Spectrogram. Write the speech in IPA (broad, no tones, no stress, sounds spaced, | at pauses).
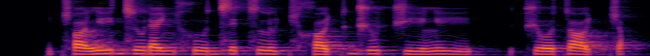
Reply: cʰ ɒ l i d͡z u ɾ æ ʎ x u d͡z e t͡s l u c x ɒ c d͡ʒ u t͡ʃ i l i | t͡ʃ o t ɒ c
